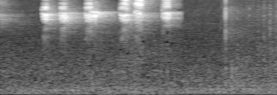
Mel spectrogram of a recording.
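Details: Black Redstart young at a Portuguese nest, being fed by the adults after their first flight attempts; a short run of about six thin, high, clear calls, then near silence with one faint click.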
